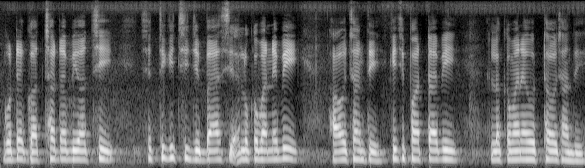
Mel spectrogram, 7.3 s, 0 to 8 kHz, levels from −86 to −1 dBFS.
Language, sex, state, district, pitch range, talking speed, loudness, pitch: Odia, male, Odisha, Nuapada, 155-170 Hz, 145 wpm, -14 LUFS, 160 Hz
